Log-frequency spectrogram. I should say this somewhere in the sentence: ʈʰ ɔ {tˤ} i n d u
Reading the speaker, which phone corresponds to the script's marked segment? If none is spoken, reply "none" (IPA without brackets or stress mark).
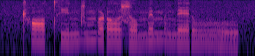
t̪ʰ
